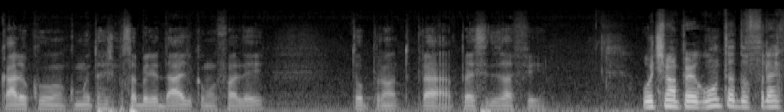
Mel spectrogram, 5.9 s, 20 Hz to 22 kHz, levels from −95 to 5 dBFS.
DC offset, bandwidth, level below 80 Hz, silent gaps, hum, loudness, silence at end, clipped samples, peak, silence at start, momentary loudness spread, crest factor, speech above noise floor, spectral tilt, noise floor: under 0.1%; 14.5 kHz; -42 dBFS; none; none; -30 LUFS; 0 s; under 0.1%; -8 dBFS; 0 s; 16 LU; 22 dB; 20 dB; -6 dB/octave; -49 dBFS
